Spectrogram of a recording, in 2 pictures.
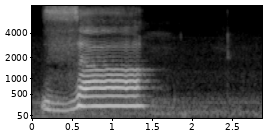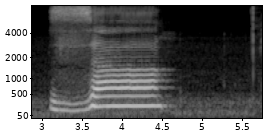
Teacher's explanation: را، را، پھر اس کے برابر میں زا، زا، زا کی ادائیگی کرتے وقت اسے سیٹی کی آواز نکالیں گے اور سختی سے پڑھیں گے۔ زا سختی والا حرف ہے، یعنی سامنے کے 2 دانت اور نیچے کے 2 دانت ان کو آپس میں ملائیں گے اور اسے سیٹی سختی سے پڑھیں گے۔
